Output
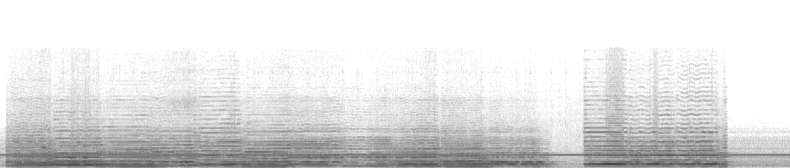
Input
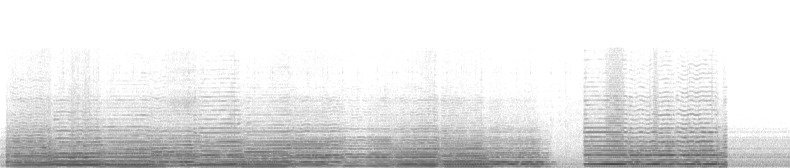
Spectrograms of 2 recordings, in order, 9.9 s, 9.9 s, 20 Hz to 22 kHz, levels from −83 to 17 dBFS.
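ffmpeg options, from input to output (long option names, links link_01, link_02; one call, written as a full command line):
ffmpeg -i in.wav -af "bandreject=frequency=62.4:width_type=h:width=4,bandreject=frequency=124.8:width_type=h:width=4,bandreject=frequency=187.2:width_type=h:width=4,bandreject=frequency=249.6:width_type=h:width=4,bandreject=frequency=312:width_type=h:width=4,bandreject=frequency=374.4:width_type=h:width=4,bandreject=frequency=436.8:width_type=h:width=4,bandreject=frequency=499.2:width_type=h:width=4,bandreject=frequency=561.6:width_type=h:width=4,bandreject=frequency=624:width_type=h:width=4,bandreject=frequency=686.4:width_type=h:width=4,bandreject=frequency=748.8:width_type=h:width=4,bandreject=frequency=811.2:width_type=h:width=4,bandreject=frequency=873.6:width_type=h:width=4,bandreject=frequency=936:width_type=h:width=4,bandreject=frequency=998.4:width_type=h:width=4,bandreject=frequency=1060.8:width_type=h:width=4,bandreject=frequency=1123.2:width_type=h:width=4,bandreject=frequency=1185.6:width_type=h:width=4,bandreject=frequency=1248:width_type=h:width=4,bandreject=frequency=1310.4:width_type=h:width=4,bandreject=frequency=1372.8:width_type=h:width=4,bandreject=frequency=1435.2:width_type=h:width=4,bandreject=frequency=1497.6:width_type=h:width=4,bandreject=frequency=1560:width_type=h:width=4,bandreject=frequency=1622.4:width_type=h:width=4,bandreject=frequency=1684.8:width_type=h:width=4,bandreject=frequency=1747.2:width_type=h:width=4,bandreject=frequency=1809.6:width_type=h:width=4,bandreject=frequency=1872:width_type=h:width=4,bandreject=frequency=1934.4:width_type=h:width=4,bandreject=frequency=1996.8:width_type=h:width=4,bandreject=frequency=2059.2:width_type=h:width=4,aeval=exprs='val(0)+0.0158*sin(2*PI*1800*n/s)':channel_layout=same,volume=2.5dB" out.wav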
